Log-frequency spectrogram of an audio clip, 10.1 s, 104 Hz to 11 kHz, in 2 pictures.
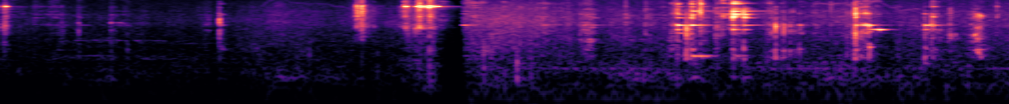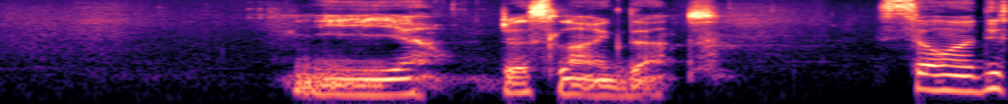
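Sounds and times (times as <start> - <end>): metal bolts clicking and clinking: 0.0 - 0.7, 1.8 - 5.1.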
